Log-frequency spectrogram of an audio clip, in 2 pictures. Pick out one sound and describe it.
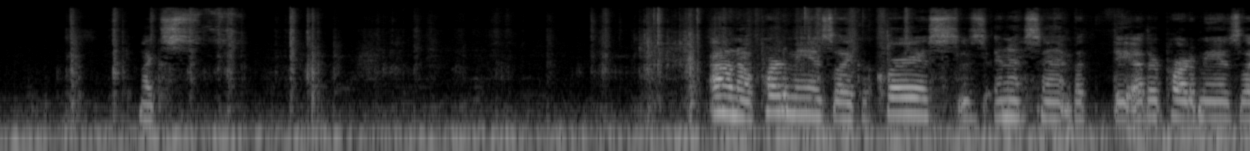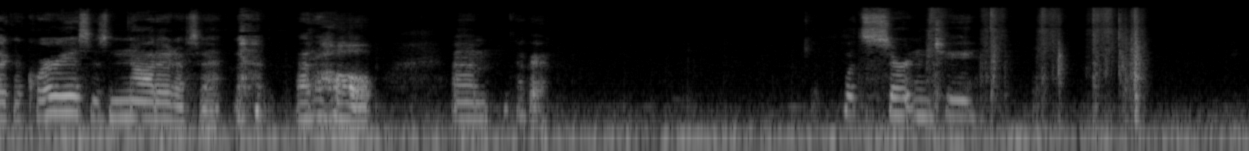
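Paper cards riffle and flick as they are shuffled by hand.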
